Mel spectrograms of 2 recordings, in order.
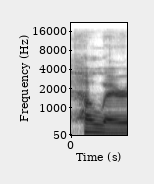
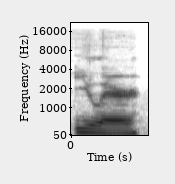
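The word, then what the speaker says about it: Helaire: It's not Hilaire, it's Elair, but you don't have to scream the E every time, Scott Van Pelt.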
